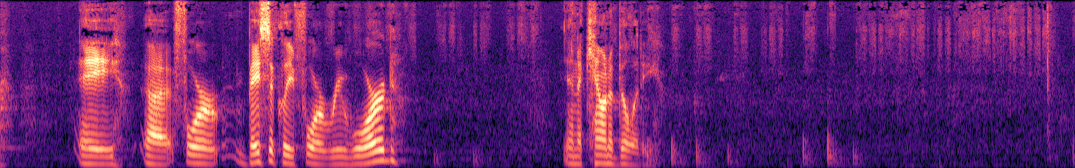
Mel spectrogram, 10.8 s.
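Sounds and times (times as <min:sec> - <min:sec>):
speech: 0:00.8 - 0:04.1, 0:05.6 - 0:06.7
pen scratching quickly across paper in fast handwriting: 0:04.0 - 0:05.4, 0:06.4 - 0:10.7.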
